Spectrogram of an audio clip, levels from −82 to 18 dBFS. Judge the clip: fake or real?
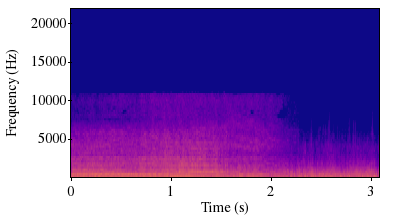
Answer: real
